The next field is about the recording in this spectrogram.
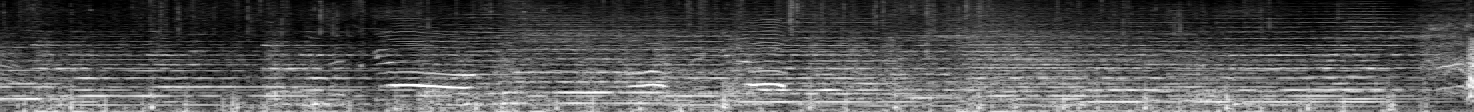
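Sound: horses galloping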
